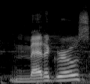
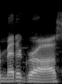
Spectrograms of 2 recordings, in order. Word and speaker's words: Metagross: is another thing where I Chang how I pronounce the Pokemon name like tragos Metagross or Metagross I say both whatever you say cool with you that's how I do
